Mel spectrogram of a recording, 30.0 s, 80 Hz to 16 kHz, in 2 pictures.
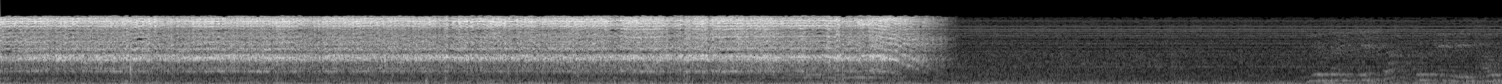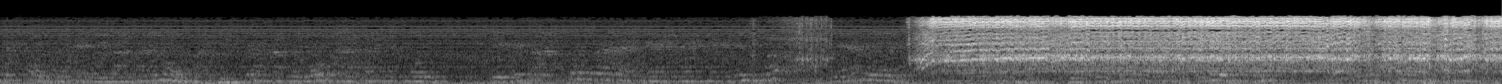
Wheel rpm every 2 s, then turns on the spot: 170, 170, 160, 160, 90, 0, 0, 0, 0, 0, 0, 0, 130, 170, 170.
none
